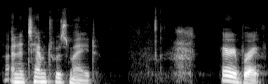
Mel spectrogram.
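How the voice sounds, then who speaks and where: A woman's voice: low voice, animated, normal speed, a little mellow. A woman with an Australian accent hosting a casual book club livestream, teasing and sarcastic as she chats with viewers.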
